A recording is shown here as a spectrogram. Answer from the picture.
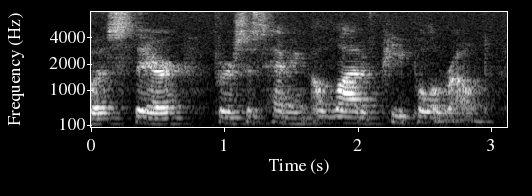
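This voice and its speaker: Delivered at a moderate pace with ordinary pitch variation, the speech carries audible room echo over noticeable background noise. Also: woman. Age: 60s. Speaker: senior co-op resident. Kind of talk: casual interview.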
